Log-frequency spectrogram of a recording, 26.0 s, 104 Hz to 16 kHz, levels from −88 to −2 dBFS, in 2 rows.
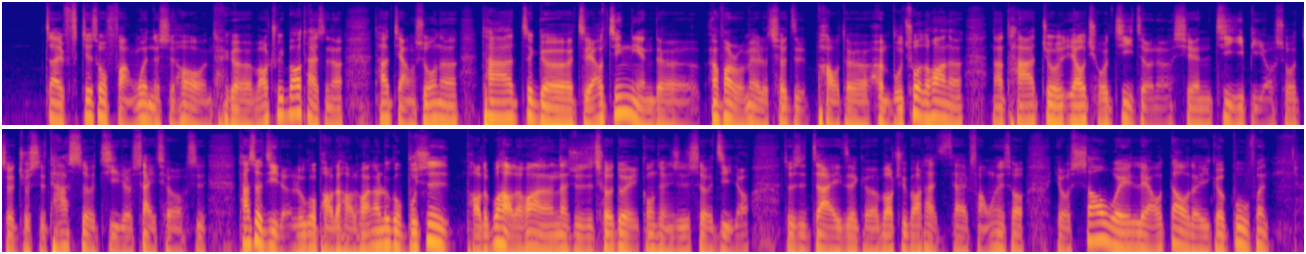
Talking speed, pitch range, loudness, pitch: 350 characters per minute, 100-125 Hz, -25 LUFS, 110 Hz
